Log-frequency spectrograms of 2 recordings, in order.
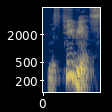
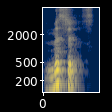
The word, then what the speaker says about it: mischievous: real us specifics so please do not pronounce it as mischievous as many people do at a pronunciation mischievous noise it is mischievous listen to it carefully it's mysterious all right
